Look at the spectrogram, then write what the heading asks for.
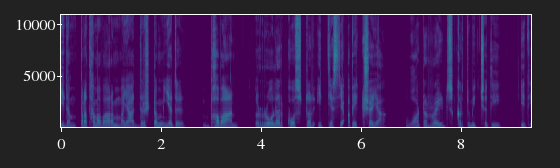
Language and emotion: Sanskrit, surprised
